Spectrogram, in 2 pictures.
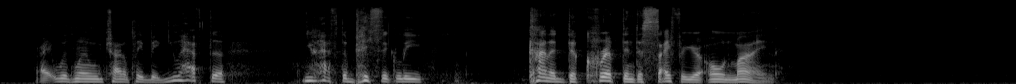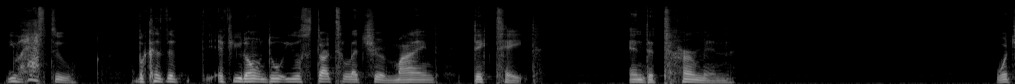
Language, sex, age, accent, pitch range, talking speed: English, male, 30-49, American, 105-140 Hz, 125 wpm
